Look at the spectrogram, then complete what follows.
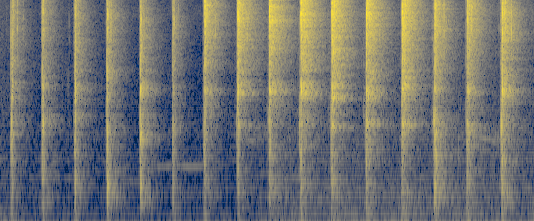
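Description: One person clapping their hands in a steady run of about sixteen sharp claps, roughly four a second, applauding.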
